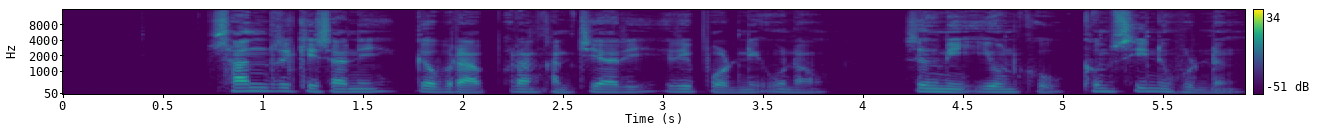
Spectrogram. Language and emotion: Bodo, sad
